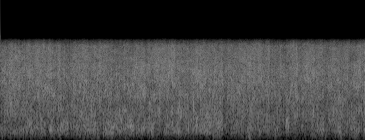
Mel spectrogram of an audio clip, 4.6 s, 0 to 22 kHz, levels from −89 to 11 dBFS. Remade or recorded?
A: remade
